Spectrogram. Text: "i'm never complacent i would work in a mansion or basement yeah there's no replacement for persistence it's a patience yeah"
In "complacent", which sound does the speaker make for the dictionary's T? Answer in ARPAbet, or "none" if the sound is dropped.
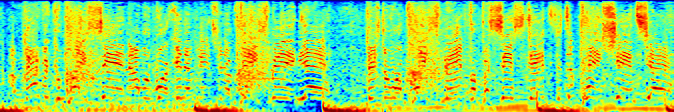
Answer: none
